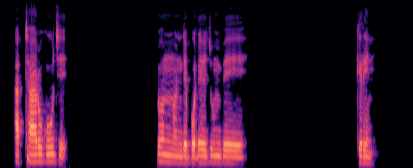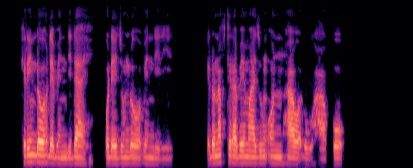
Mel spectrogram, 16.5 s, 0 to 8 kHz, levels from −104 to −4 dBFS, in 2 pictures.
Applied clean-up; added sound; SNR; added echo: none; none; none; none.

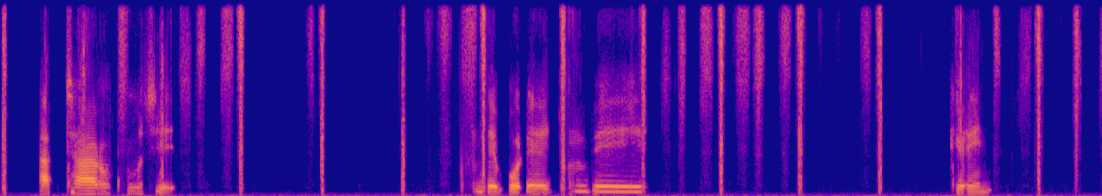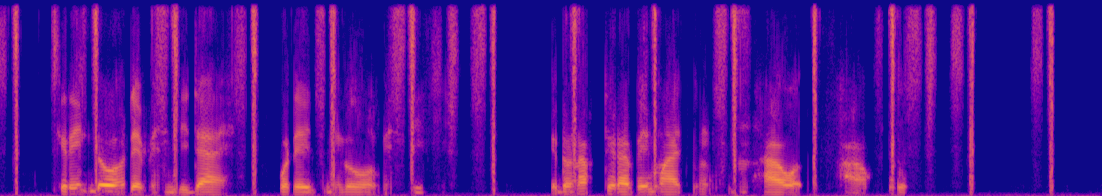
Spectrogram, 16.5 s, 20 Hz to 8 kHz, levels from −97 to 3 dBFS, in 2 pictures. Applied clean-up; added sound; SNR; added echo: neural diffusion model UNIVERSE++.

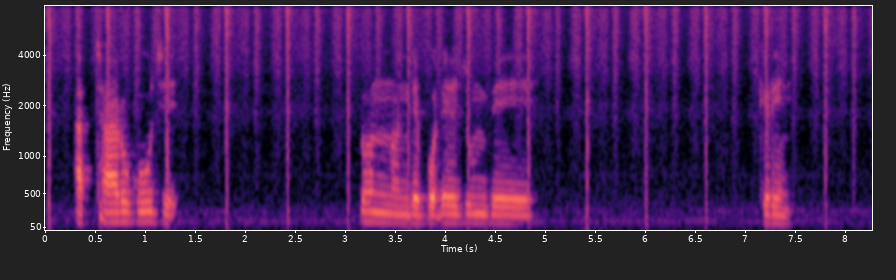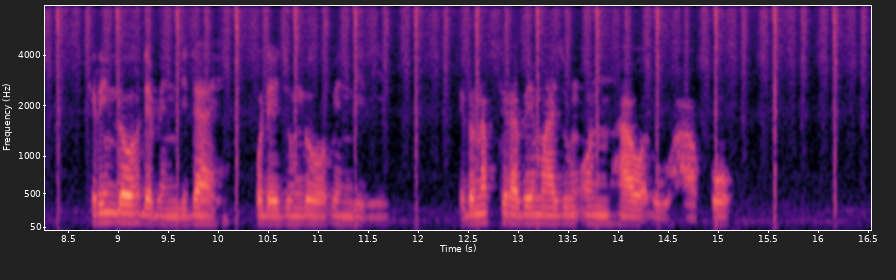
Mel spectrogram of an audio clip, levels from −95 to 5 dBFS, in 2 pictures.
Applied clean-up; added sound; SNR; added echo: none; Rattle (instrument); 9 dB; none.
